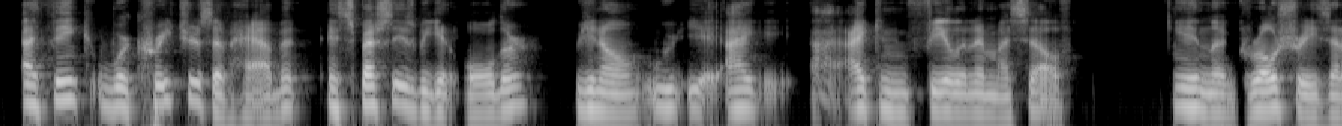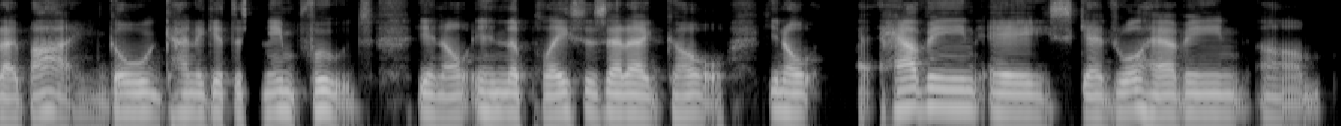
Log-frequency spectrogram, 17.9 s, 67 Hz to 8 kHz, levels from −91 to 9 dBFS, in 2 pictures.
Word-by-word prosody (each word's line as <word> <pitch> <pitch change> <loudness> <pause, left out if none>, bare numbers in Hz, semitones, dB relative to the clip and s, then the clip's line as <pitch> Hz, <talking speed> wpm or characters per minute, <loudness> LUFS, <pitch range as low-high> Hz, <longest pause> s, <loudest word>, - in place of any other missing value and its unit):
I 165 - +6
think 185 +4 +2
we're 145 -2 +2
creatures 175 -1 0
of 110 -5 +4
habit, 130 +8 -1 0.2
especially 155 +4 +4
as 145 - +1
we 125 - 0
get 125 -2 +1
older. 135 +7 0 0.3
You 130 0 +3
know? 115 -2 +1
We 135 -1 -2
uh - - -5
I 135 0 +2 0.4
I - - -8
I - - -11
I - - +5
can 125 -3 -3
feel 125 0 +1
it 115 - -1
in 115 - +1
myself, 105 -1 -3 0.7
in 140 -4 +3
the 115 -1 +2
groceries 120 -1 +3
that 110 0 +1
I 100 - +2
buy, 120 +5 -2
and 120 - -16
go 120 +1 +2
and 110 - -7
kinda 115 0 -2
get 120 0 -2
the 115 - -3
same 125 0 0
foods, 125 0 -1 0.3
you 120 -1 0
know, 110 +1 -3
in 120 -1 -1
the 120 - +3
places 115 +2 -1
that 115 -2 +4
I 115 -2 +5
go. 110 +2 -4 0.3
You 125 - -1
know, 120 -1 0 0.2
uh, - - -6
h - - -24
having 135 0 +2
a 115 -2 +1
schedule, 120 +4 -2
having, 115 0 -1
um, 105 -1 -9
120 Hz, 185 wpm, -24 LUFS, 115-135 Hz, 0.7 s, I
